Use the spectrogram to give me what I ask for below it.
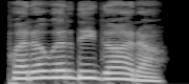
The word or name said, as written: ಪರವರ್ದಿಗಾರ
